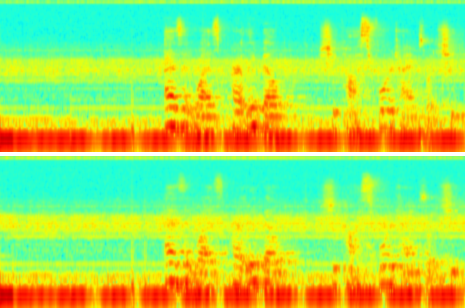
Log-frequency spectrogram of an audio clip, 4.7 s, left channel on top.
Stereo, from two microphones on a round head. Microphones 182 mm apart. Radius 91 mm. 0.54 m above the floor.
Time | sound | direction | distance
1.6 | a woman speaking | 75° left (ahead or behind) | 3.5 m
